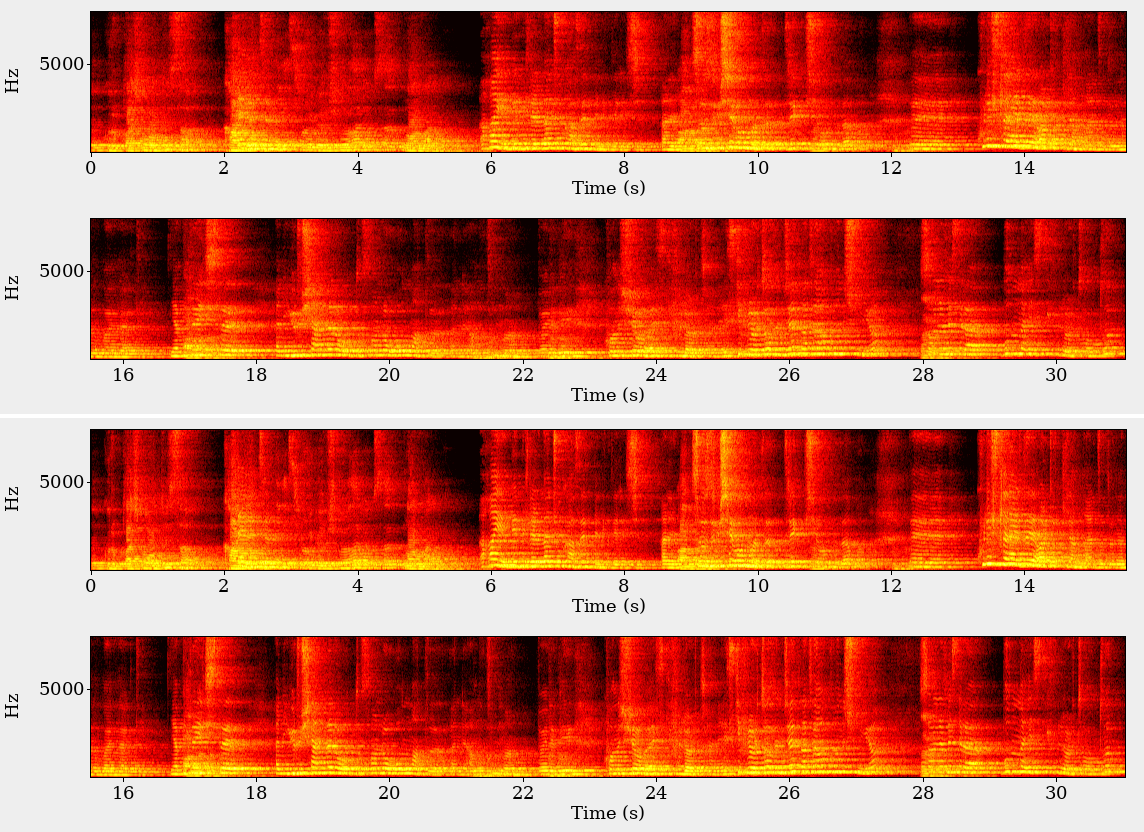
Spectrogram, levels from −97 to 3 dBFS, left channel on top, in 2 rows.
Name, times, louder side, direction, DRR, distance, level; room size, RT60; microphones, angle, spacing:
voice 1, 0.2-1.5 2.0-2.4 2.8-5.4 8.8-9.4 10.8-11.1 12.0-12.3 16.9-17.4 21.2-21.6 22.4-22.7 28.0-28.2, equal, 60° right, -2 dB, 1.6 m, -24 dB
voice 2, 2.2-2.9 5.8-12.9 13.3-16.4 16.7-21.9 22.2-27.4 28.0-28.9 29.2-30.8, right 1 dB, 40° right, -1 dB, 1.3 m, -22 dB
7.3 x 5.5 x 6.2 m, 2.5 s
head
